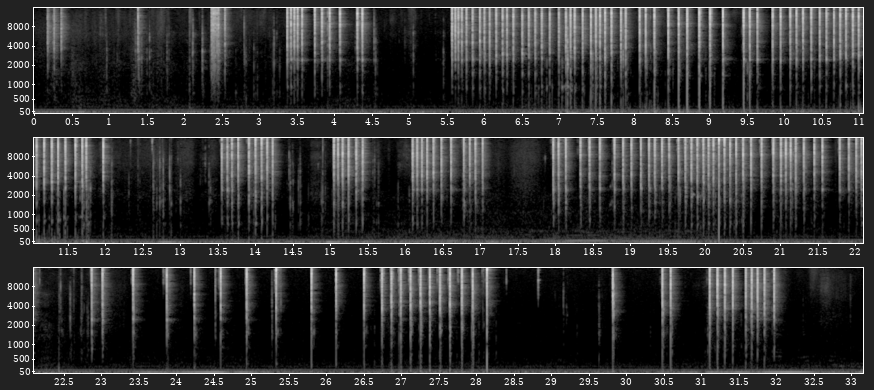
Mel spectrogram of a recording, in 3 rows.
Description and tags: Ratchet being handled, recorded with a neumann tlm103
metal, sound, studio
